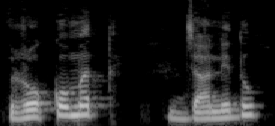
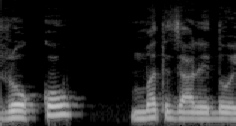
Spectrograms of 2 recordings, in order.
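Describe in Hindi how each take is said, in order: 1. दूसरे शब्द के बाद विराम है। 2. पहले शब्द के बाद विराम है। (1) "यानी कि रोकना नहीं है, जाने दो" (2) "यानी किसी को मत जाने दो"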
